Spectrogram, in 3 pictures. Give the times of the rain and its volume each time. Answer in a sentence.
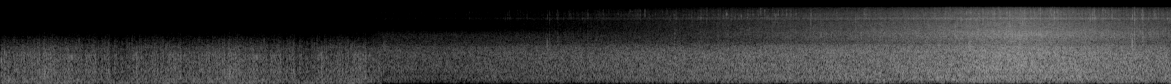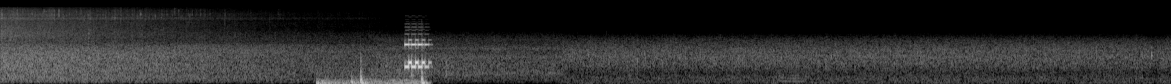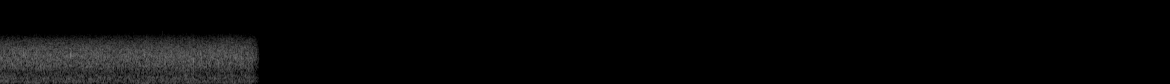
The rain can be heard from 0.0 to 26.1 s, getting louder then quieter.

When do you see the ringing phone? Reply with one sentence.
The ringing phone can be heard from 14.8 to 16.1 s.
